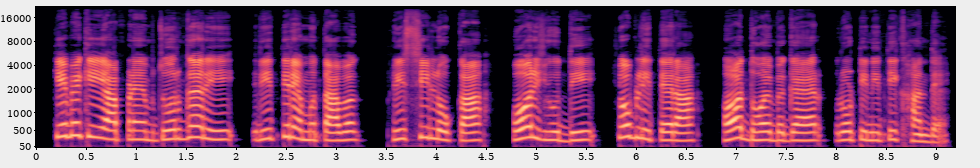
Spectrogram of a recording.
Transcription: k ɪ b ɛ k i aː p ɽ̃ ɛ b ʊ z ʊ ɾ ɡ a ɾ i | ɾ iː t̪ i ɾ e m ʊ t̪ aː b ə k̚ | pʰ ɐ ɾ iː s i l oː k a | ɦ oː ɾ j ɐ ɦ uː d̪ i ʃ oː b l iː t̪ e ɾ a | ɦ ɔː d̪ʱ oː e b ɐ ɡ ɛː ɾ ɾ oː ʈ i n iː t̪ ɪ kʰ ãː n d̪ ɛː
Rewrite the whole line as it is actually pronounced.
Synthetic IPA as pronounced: k ɪ b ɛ k i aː p ɽ̃ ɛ b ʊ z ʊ ɾ ɡ a ɾ i | ɾ iː t̪ i ɾ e m ʊ t̪ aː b ə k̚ | pʰ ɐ ɾ iː s i l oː k a | ɦ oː ɾ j ɐ ɦ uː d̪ i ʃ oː b l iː t̪ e ɾ a | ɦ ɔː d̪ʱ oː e b ɐ ɡ ɛː ɾ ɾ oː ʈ i n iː t̪ i kʰ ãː n d̪ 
